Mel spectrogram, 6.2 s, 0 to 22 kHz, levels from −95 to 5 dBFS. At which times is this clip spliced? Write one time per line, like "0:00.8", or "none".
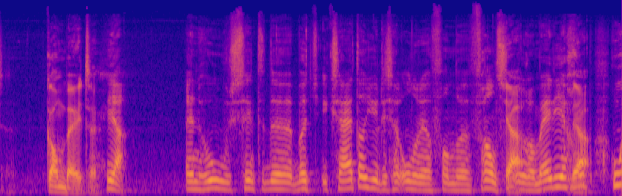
none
